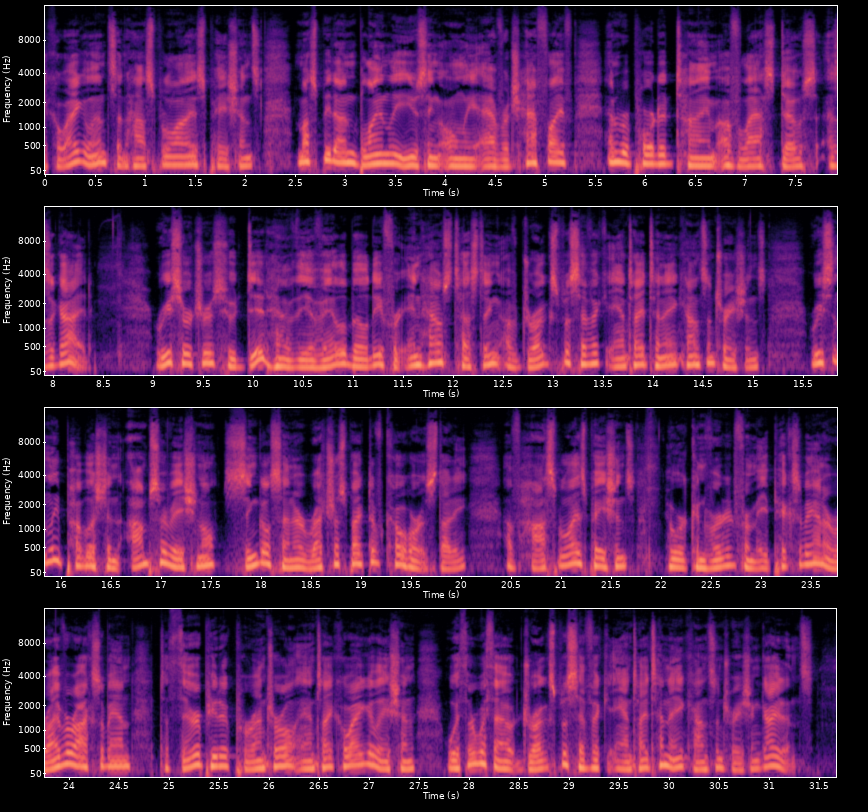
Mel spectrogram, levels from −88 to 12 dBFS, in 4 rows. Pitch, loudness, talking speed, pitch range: 140 Hz, -16 LUFS, 135 wpm, 125-170 Hz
